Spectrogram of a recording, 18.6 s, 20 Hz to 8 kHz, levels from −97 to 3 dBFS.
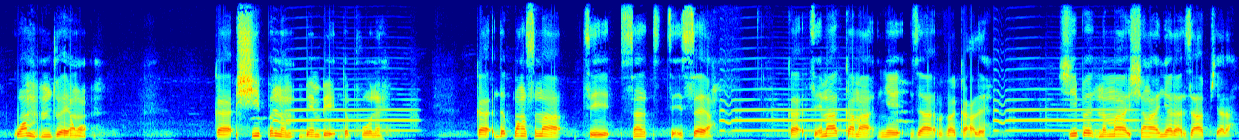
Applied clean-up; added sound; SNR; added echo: none; Trumpet; 10 dB; none.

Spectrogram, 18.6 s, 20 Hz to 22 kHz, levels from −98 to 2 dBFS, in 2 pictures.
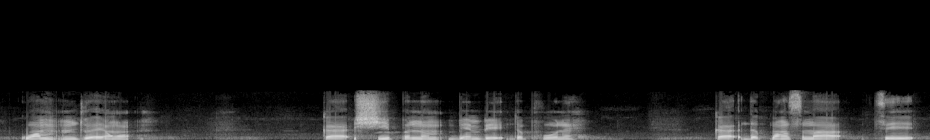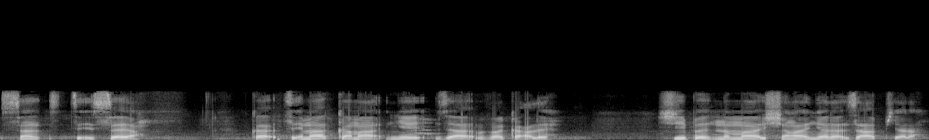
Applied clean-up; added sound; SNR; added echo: none; none; none; none.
